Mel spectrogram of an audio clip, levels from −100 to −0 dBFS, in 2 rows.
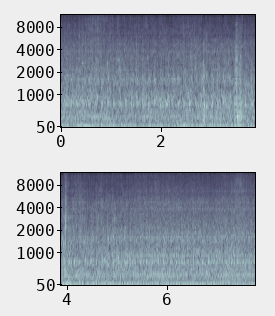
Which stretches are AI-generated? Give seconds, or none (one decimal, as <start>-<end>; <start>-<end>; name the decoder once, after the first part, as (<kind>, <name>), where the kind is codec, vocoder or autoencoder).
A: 0.6-5.3 (codec, HILCodec)

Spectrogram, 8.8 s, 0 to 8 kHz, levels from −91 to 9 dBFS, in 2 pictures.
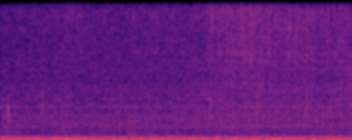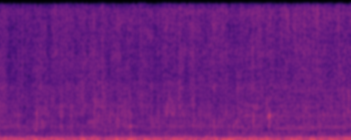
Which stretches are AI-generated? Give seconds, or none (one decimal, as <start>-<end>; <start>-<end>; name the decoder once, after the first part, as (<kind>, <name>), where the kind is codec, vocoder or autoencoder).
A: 4.3-7.4 (codec, HILCodec)

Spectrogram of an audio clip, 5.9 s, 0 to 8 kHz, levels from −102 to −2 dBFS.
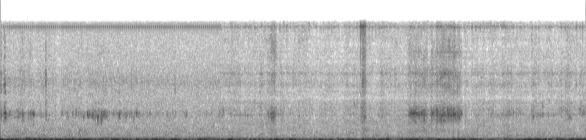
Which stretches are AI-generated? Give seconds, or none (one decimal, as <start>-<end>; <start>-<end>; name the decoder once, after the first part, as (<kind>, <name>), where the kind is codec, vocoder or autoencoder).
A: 2.2-5.9 (codec, HILCodec)

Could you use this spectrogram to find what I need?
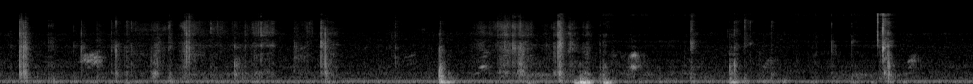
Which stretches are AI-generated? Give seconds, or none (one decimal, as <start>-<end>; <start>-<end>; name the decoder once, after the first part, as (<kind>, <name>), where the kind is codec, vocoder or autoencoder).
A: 6.0-6.9 (codec, HILCodec); 7.9-9.0

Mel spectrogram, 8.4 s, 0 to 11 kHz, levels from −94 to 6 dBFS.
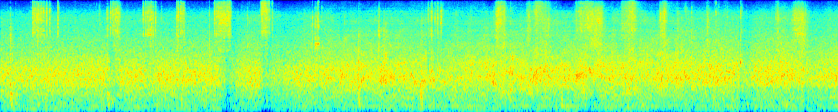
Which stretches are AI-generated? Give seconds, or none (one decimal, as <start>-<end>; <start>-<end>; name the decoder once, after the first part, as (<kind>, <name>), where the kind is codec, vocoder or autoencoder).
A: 3.3-6.9 (codec, HILCodec)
